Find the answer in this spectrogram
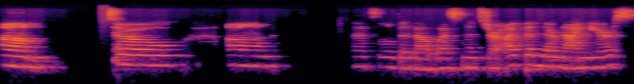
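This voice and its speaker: A woman speaks very slowly, at a fairly high pitch. Her voice is somewhat breathy, with fairly even intonation. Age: 60s. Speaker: senior living community representative. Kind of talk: panel discussion. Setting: live event with audience in the room.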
